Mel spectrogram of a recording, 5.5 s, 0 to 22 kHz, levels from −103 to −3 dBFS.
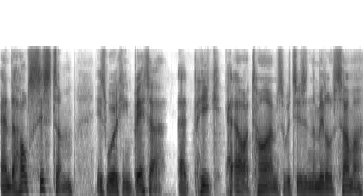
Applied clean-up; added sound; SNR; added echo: neural mask model Resemble Enhance denoiser.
